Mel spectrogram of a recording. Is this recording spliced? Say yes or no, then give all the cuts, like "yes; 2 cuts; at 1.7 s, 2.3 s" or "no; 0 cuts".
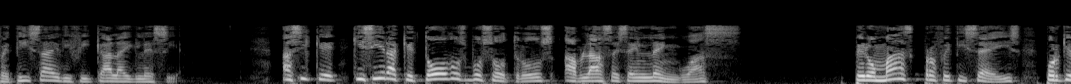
yes; 2 cuts; at 3.5 s, 9.1 s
